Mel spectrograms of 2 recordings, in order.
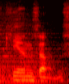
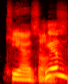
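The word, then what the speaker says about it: Kienzans: I can't pronounce that. – Barrage of Kianzons. – Kianzons. Thank you.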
